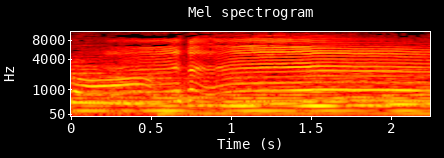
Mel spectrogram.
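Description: A high-pitched crying wail: one cry that dips about three-quarters of a second in, then rises into a long held wail, over background music with a steady bass pulse.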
